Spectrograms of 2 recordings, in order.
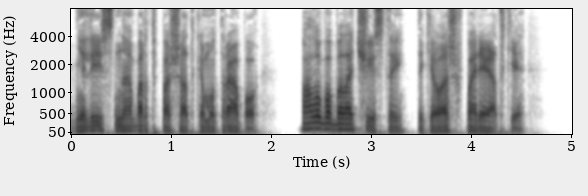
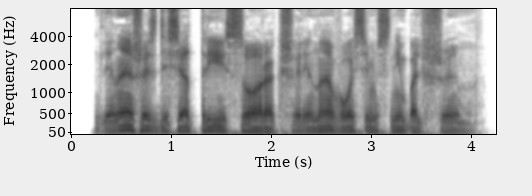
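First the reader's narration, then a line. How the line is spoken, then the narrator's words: Muttering to himself. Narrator (Russian): бормотал он себе под нос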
